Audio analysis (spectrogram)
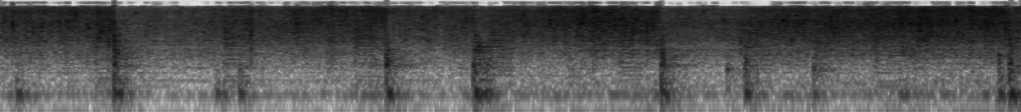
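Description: Canned ackee sautéing with seasoning in a pan for ackee and saltfish: a steady close sizzle broken by a spoon scraping and knocking against the pan every half second or so, with no voices.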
